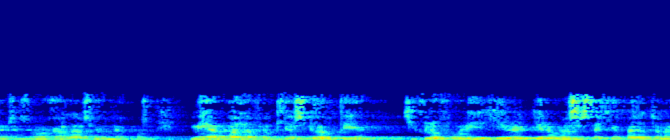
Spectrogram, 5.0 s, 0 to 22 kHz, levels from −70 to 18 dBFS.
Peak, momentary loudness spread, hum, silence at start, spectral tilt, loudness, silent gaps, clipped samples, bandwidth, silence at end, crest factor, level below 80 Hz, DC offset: -4 dBFS; 10 LU; none; 0 s; -4.5 dB/octave; -22 LUFS; none; under 0.1%; 7.6 kHz; 0 s; 16 dB; -58 dBFS; under 0.1%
